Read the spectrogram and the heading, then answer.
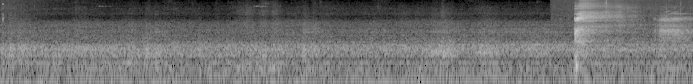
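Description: Steady low rumble of a train in motion as heard from inside a carriage, a continuous droning hum with faint rhythmic rattling and a brief sharp clack near the end.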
